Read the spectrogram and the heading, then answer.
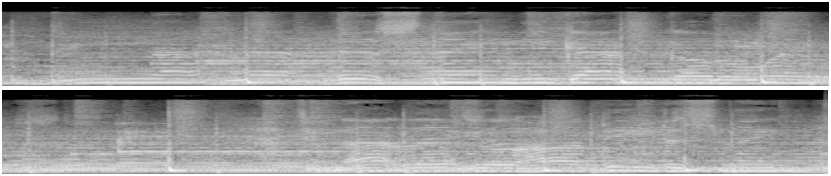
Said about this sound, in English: big, epic, … style rock and roll from a dude who completely means it.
